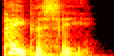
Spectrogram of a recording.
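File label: "papacy", British English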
